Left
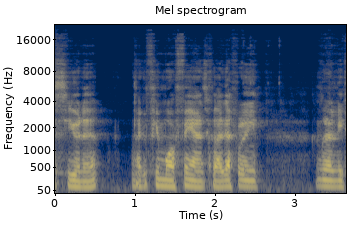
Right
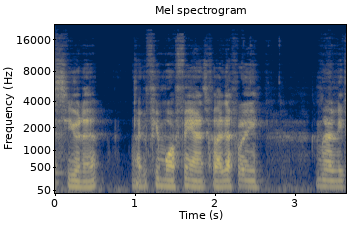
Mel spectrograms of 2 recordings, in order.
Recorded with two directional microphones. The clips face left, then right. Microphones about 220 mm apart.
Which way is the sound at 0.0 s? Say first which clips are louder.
Left 6 dB; 10° left (ahead or behind).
